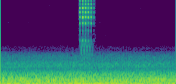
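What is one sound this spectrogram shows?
A short electronic chime rings out as a new message arrives.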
